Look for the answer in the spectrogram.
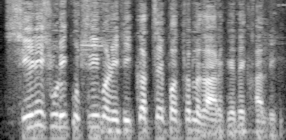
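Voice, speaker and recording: Older male yogi, raised pitch, casual rambling anecdotes, noisy background recording. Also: wildly swooping pitch, fairly quick. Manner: rambling, folksy, tag questions like "isn't it". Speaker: Himalayan yogi. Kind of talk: conversational life-story telling.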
